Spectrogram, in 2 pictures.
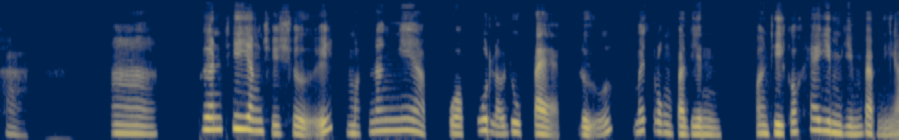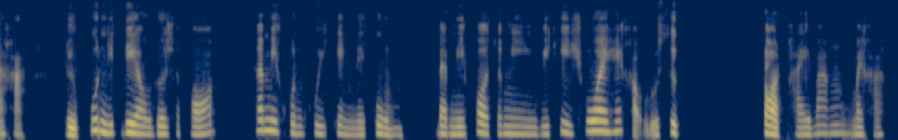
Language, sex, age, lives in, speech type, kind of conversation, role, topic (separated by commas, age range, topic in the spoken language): Thai, female, 25-29, Thailand, read, expert-assistant, asker, ถ้ามีเพื่อนที่ไม่ค่อยสนใจศิลปะ เราจะชวนเขาพูดคุยหรือวิจารณ์งานศิลป์ด้วยวิธีใหม่ๆ แบบไหนได้บ้าง?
